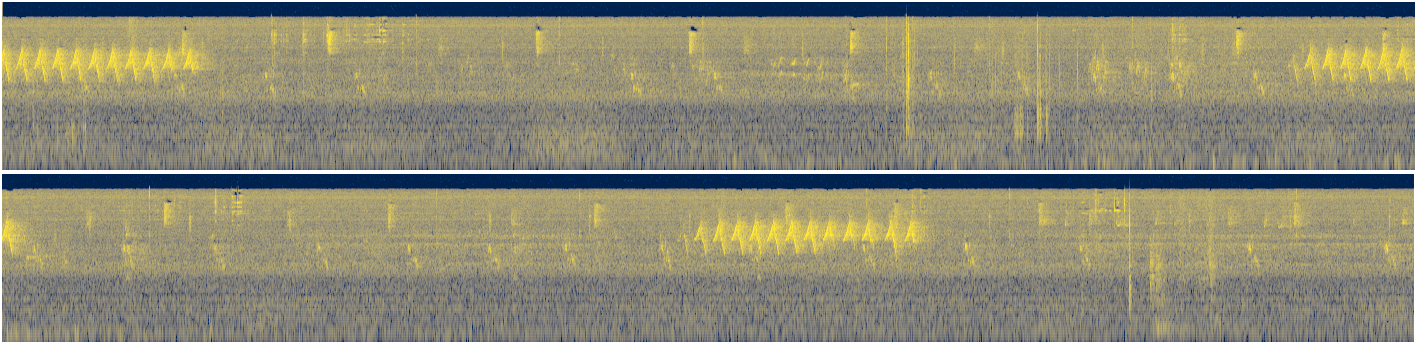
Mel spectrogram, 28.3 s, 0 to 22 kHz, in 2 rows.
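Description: A songbird's high, rapid trill, about two seconds long, heard three times: at the start, about 13 seconds in, and again about 21 seconds in. Fainter bird chirps and a few light clicks sound between the trills.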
